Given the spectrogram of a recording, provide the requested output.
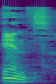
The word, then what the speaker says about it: nth: जैसे NTH, इसका pronunciation होता है एंथ।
